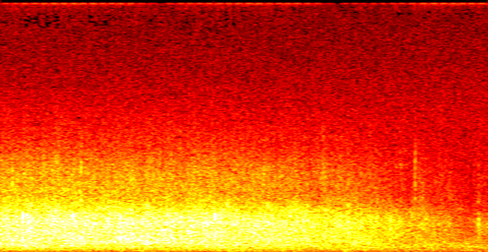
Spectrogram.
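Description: A man speaks calmly, heard from a distance in an echoing room.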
